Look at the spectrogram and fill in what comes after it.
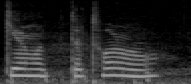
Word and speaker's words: Guillermo del Toro: But then the Guillermo del Toro, am I saying that right? – Yeah.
